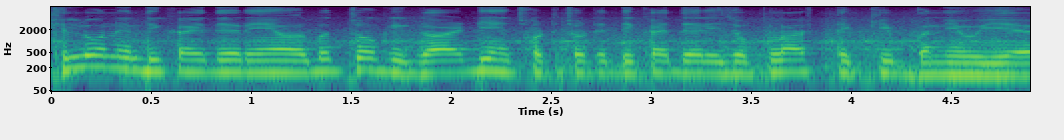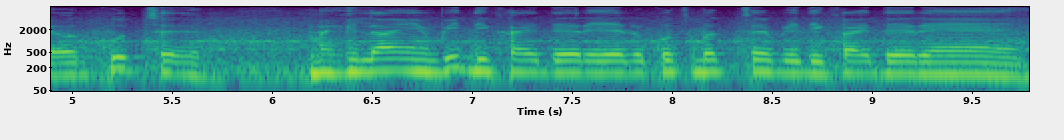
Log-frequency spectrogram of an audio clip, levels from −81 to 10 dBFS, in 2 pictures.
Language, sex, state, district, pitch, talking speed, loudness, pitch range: Hindi, male, Rajasthan, Bikaner, 150 Hz, 220 wpm, -13 LUFS, 145-160 Hz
